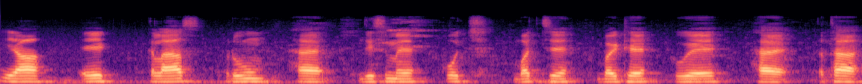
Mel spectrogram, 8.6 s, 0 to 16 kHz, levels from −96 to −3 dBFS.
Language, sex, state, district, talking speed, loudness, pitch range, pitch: Hindi, male, Bihar, West Champaran, 85 wpm, -18 LUFS, 120-130 Hz, 125 Hz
